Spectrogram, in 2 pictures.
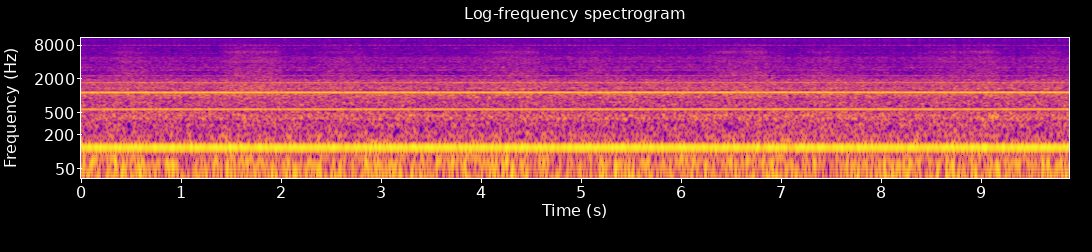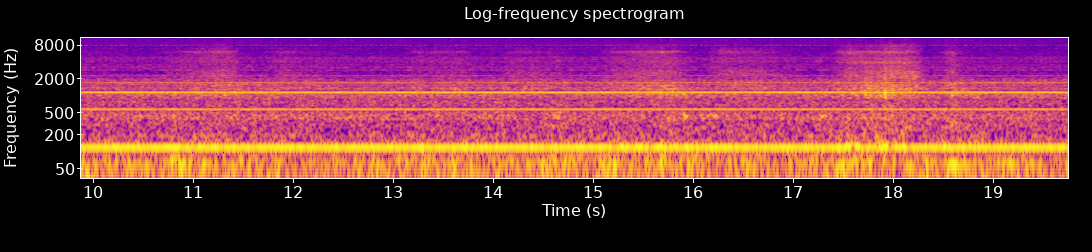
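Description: Steady low electrical hum from the recording setup, with thin steady tones and an even hiss over it. A brief soft noise near the end.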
